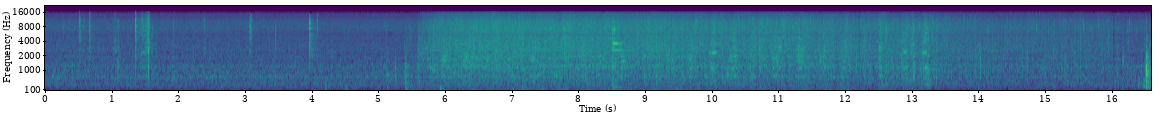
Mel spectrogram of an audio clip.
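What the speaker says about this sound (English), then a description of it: "So you want to let this fry up for about a minute or so." Tomato paste fries and is stirred with cabbage in a pot for a Guyanese stewed cabbage, first with a few scattered clinks, then a steady sizzle with scraping stirs, close and moderately loud, with no talking.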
